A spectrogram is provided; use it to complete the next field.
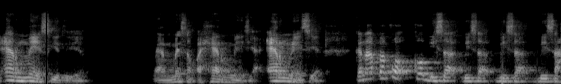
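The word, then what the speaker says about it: Hermès: Hermes gitu kan hermi itu kenapa Hermes ya bacanya MSG Kenapa kok bisa bisa-bisa bisa Harganya ratusan juta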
